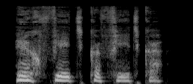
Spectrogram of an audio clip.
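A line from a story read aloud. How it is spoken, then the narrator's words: Sad whisper, head lowered. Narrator (Russian): шептал Сизов, опустив голову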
